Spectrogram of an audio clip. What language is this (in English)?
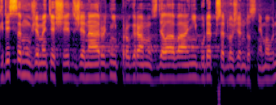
Czech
